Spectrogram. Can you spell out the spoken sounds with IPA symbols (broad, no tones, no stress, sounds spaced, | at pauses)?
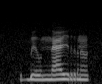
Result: ɓ ɪ u̯ n æ i̯ r ə̃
